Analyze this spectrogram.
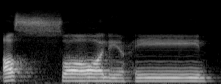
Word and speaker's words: الصالحين: وقوله سبحانه وتعالى الصالحين، الصالحين لام ساكنة أتى بعدها حرف الصاد، والصاد من حروف اللام الشمسية ندغمها الصالحين، لا ننطق اللام نقول الصالحين.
